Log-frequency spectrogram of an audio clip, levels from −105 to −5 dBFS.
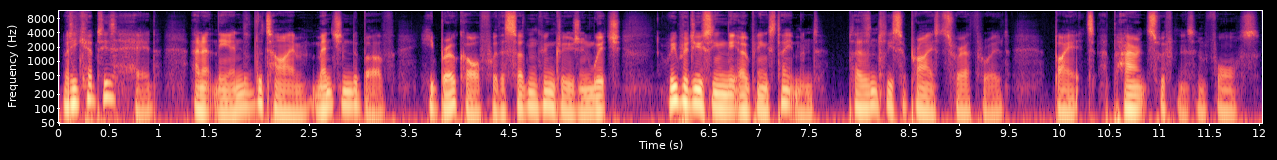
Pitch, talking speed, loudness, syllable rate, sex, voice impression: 95 Hz, 180 wpm, -20 LUFS, 6.0 syllables/s, male, very masculine, very adult-like, middle-aged, very thick, slightly relaxed, very powerful, bright, soft, very muffled, fluent, slightly raspy, very cool, very intellectual, slightly refreshing, sincere, very calm, very mature, friendly, very reassuring, unique, very elegant, slightly wild, very sweet, slightly lively, very kind, modest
